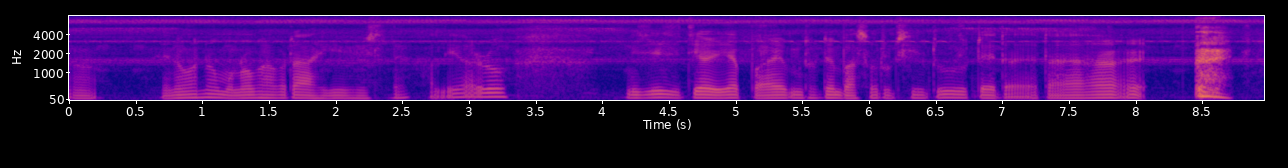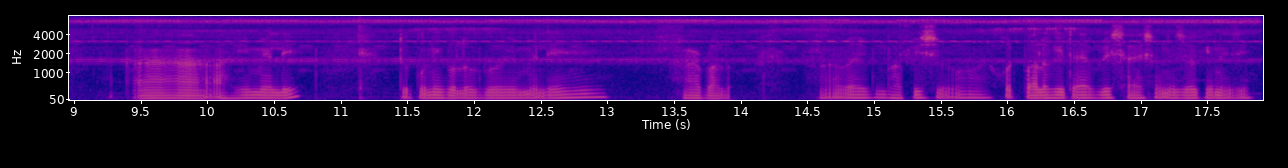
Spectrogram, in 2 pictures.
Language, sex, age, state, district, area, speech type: Assamese, male, 45-60, Assam, Tinsukia, rural, spontaneous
